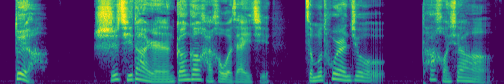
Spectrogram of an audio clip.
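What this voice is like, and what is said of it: Quiet, sheepish muttering. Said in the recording (Chinese): “有些羞愧的小声嘀咕道”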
